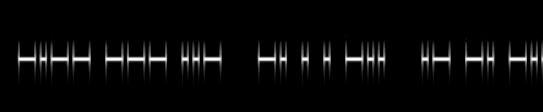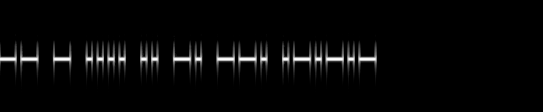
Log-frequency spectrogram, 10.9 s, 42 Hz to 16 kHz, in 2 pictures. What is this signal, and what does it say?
Morse code, heard as a keyed tone, about 22 wpm, 700 Hz. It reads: YOU NEED ANYTHING.
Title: Sentences from Top 1000 Words 22wpm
